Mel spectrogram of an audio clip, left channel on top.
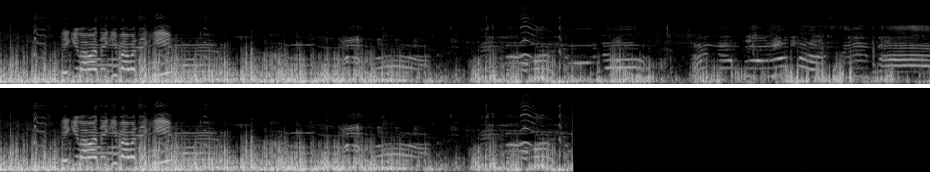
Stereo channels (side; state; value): right; drops out; at 5.8 s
